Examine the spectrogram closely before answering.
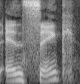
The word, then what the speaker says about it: NSYNC: Okay, now, I always thought it was in sync, not in. No, you're saying it right. It is in sync.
